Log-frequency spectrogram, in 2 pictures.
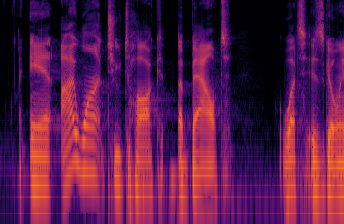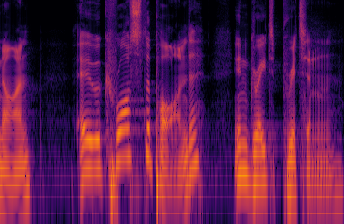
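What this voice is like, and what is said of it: Bad put-on British accent. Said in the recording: “Pardon the terrible accent. ... No, I'm not going to continue to speak in a British accent.”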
